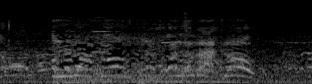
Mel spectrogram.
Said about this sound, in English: If you can't see this, this is enormous crowds of people cheering and celebrating, excited at the slaughter of civilians and the kidnapping of other civilians.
